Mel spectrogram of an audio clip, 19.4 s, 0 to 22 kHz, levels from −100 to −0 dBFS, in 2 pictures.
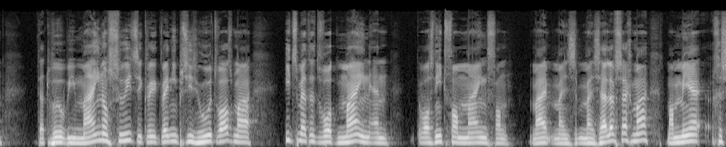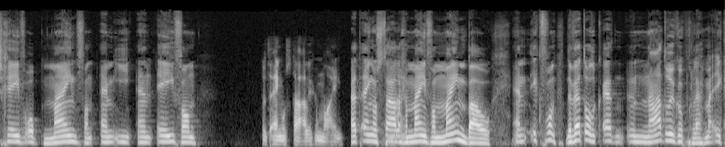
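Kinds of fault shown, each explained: No technical faults can be heard in this speech recording. There is nothing here to list under any kind.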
